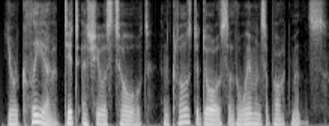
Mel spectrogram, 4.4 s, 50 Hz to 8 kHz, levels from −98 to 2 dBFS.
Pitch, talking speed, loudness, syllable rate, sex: 115 Hz, 190 wpm, -19 LUFS, 5.0 syllables/s, male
